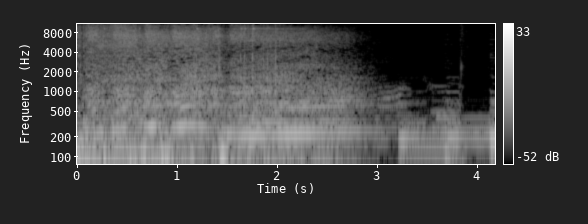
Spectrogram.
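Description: Car sound effect of tyre squeal and engine noise in a show intro, fading out over about three seconds. Music with plucked guitar notes comes in near the end.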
